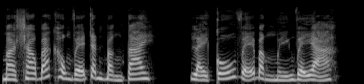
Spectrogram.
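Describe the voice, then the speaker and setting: A woman voicing Kiên, a kindly middle-aged male painter, speaking gently and encouragingly. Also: fairly high pitch, normal speed, no room sound, studio quality, lightly acted.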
